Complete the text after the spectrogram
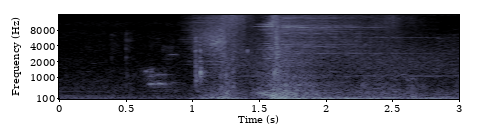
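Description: A magical blast whooshes and crackles.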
